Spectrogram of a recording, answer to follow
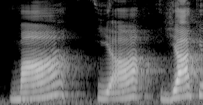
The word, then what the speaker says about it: मयंक: चौथा मयंक, माँ या के ऊपर अंक की मात्रा लगी हुई है तो या को हम नाक से उच्चारण करेंगे, मयंक।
